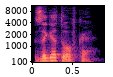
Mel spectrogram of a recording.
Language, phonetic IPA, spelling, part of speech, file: Russian, [zəɡɐˈtofkə], заготовка, noun, Ru-заготовка.ogg
- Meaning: 1. procurement 2. laying-in, stocking 3. workpiece, half-finished product 4. placeholder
